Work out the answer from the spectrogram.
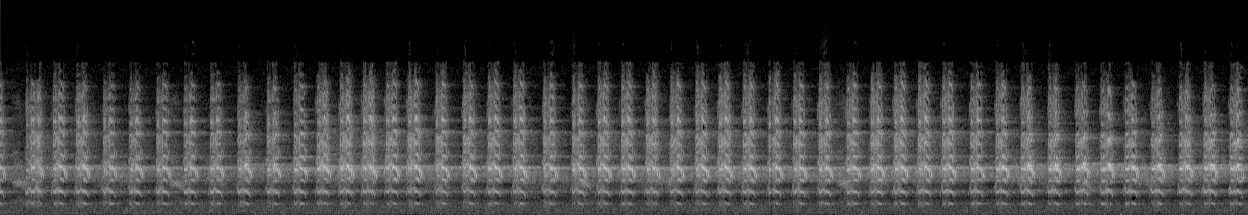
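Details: Young common kestrel calling, a fast steady series of sharp, harmonic squealing notes, about four per second, held without pause throughout with little background sound.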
